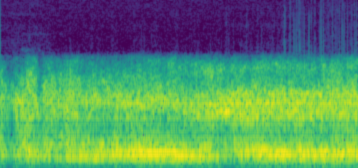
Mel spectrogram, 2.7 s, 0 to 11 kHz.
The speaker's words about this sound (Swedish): Nu har vi bil på ingång och det är Volvo 240 som är på vägen. Det är en Volvo 240.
